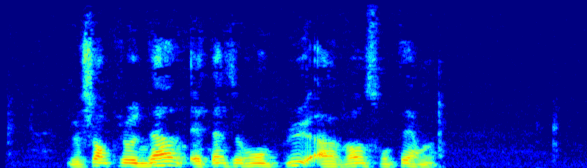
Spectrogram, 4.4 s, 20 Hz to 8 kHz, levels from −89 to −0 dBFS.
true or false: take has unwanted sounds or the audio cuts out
false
